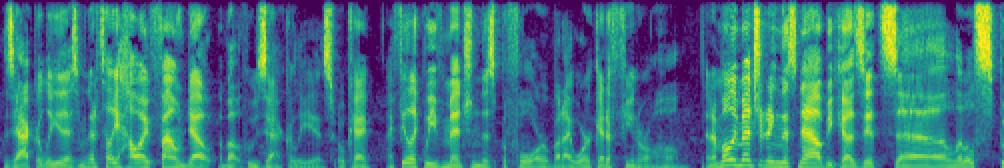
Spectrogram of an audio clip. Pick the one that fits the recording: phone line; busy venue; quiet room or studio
busy venue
